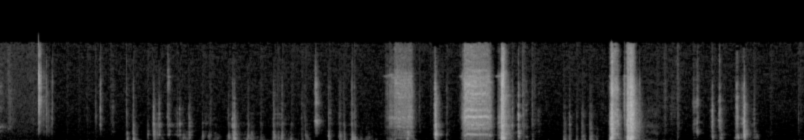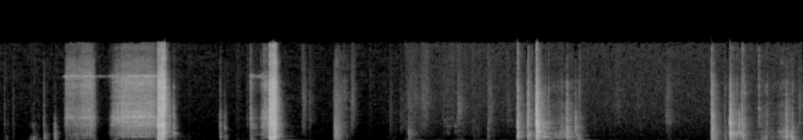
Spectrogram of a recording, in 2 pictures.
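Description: Intermittent workshop handling sounds: a cordless drill driving screws to mount plastic torch holders on the wall, with clacks and knocks as the holders are fitted and gas torch cylinders are set into them.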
